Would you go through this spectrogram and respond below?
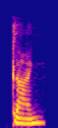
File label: "kine", Indian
